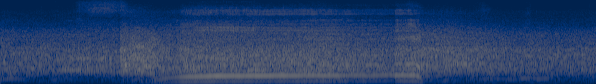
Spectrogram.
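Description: A person's voice holding one drawn-out note for about two seconds, sliding up at the start and breaking off near the end, with short fragments of speech around it.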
